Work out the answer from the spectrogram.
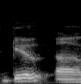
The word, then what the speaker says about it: Gil: Is it a soft G? And I've been mispronouncing it this whole time. It's Gil because it's short for Gileri. It's a Hindi word for squirrel.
